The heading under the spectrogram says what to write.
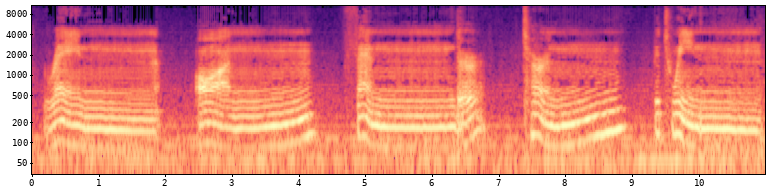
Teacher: the N is a nasal consonant made with the tongue blade to the upper gum Ridge its most resonant and it's well forward placed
